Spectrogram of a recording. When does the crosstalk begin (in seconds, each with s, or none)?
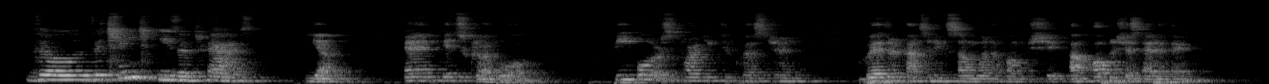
none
